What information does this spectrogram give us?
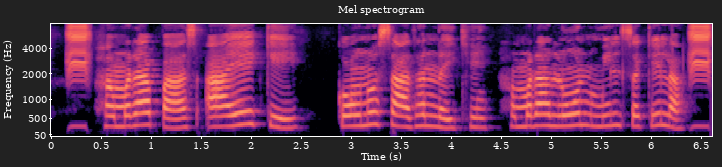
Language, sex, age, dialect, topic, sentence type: Bhojpuri, female, 36-40, Northern, banking, question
